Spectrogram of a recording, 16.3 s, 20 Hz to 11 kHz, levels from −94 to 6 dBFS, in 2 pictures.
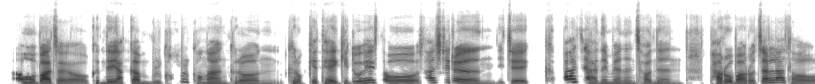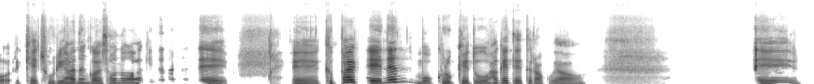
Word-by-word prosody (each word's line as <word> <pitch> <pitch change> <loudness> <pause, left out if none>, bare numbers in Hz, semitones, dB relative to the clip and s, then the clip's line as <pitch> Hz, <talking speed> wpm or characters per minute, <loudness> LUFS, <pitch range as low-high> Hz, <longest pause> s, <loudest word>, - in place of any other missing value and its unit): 어 235 -1 +4
맞아요. 185 - +5
근데 210 -3 0
약간 185 +1 +2
물컹물컹한 210 - -4
그런 180 -1 -4
그렇게 210 -1 -4
되기도 205 +3 0
해서 195 -8 0
사실은 225 - +2
이제 175 0 0 0.2
급하지 360 +2 +2
않으면은 190 0 -3
저는 175 0 -5 0.3
바로바로 205 -1 +3
잘라서 250 -7 +1
이렇게 185 - -5
조리하는 220 +7 -3
걸 195 -4 -2
선호하기는 250 - -6 0.5
하는데 175 -5 -3 0.7
예. 180 -3 -3
급할 315 +7 +6
때는 310 +9 +5
뭐 175 -2 -7
그렇게도 195 -4 -5
하게 255 +5 -1
되더라고요. 165 - -8 1.7
예. 175 -1 -6
195 Hz, 285 characters per minute, -26 LUFS, 180-235 Hz, 1.7 s, 급할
